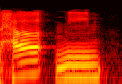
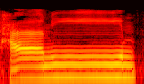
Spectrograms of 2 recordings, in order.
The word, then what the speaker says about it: حم: يعني لا نقول حاء ميم بل نقول حاميم، لا نقول طاء هاء بل نقول طاها.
